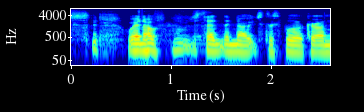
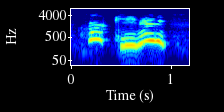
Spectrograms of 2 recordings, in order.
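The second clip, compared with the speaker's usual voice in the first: put-on Irish accent, pitched way up high; 3 dB louder than usual. Speaker imagines an astronaut floating past the window: irish accent. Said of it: "that was my Irish accent again".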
